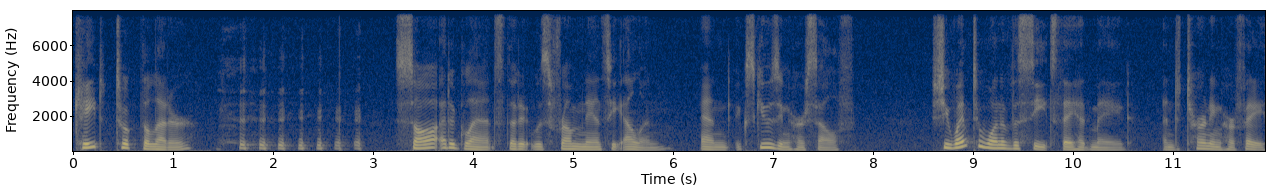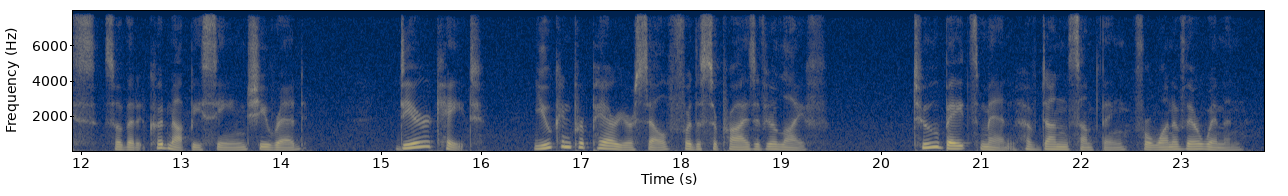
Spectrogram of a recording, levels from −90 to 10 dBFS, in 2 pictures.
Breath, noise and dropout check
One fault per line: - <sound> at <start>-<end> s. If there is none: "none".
- laugh at 1.4-3.0 s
